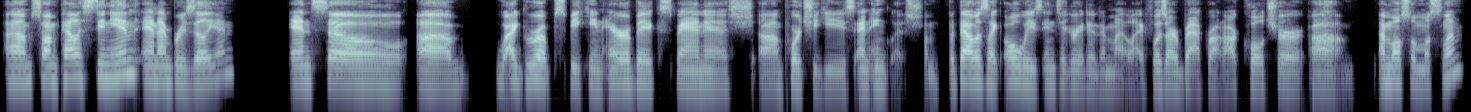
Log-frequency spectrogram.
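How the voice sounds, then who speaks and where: A woman's voice: low-pitched, moderate pace, a bit bright, clean tone, no echo, studio quality. A young woman from Chicago, a lawyer, talking casually as an interview guest, with lots of "um" and "like". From Chicago, United States. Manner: chatty, full of "um" and "like" fillers.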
